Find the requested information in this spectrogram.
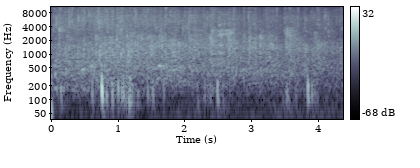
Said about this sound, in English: Clap, yeah.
